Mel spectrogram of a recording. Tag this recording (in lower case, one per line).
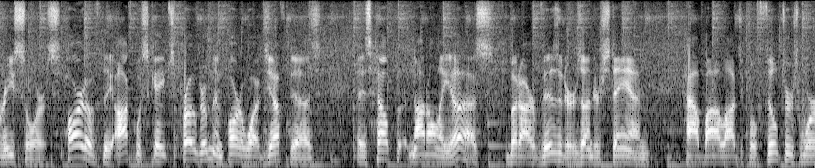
water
